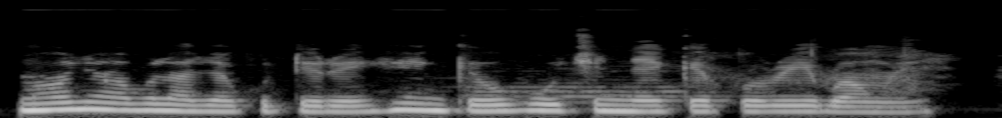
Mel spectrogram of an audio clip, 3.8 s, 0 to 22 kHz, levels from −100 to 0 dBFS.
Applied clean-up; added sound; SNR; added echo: none; none; none; none.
